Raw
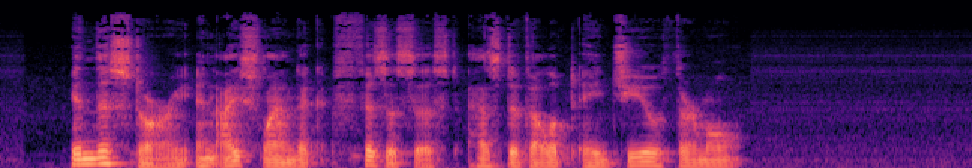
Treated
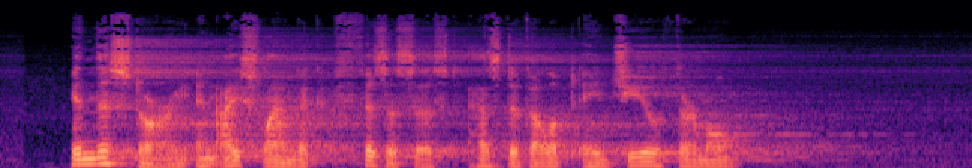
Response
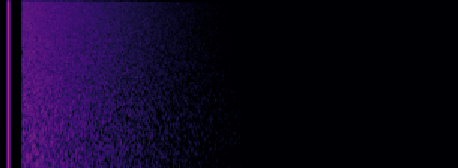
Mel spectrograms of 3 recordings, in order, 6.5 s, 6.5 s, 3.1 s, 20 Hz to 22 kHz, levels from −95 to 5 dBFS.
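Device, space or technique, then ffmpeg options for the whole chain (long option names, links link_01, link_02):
filtered reverb send: -filter_complex "[0:a]asplit=2[link_01][link_02];[link_02]highpass=380,lowpass=7500[link_03];[1:a]atrim=start_sample=2205[link_04];[link_03][link_04]afir=irnorm=-1:irlink=0,volume=-2dB[link_05];[link_01][link_05]amix=inputs=2:normalize=0,volume=-1dB"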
